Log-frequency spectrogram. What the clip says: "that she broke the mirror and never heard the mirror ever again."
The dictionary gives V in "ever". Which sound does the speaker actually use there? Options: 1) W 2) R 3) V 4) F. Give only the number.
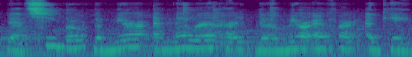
4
